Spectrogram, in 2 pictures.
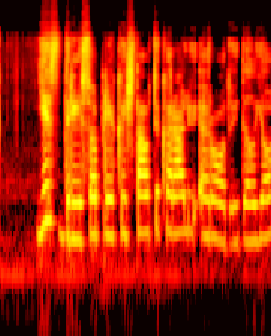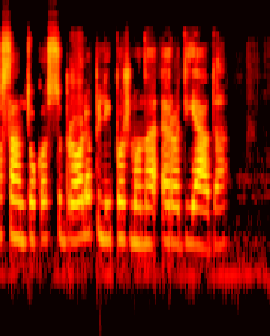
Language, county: Lithuanian, Vilnius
